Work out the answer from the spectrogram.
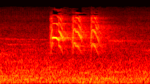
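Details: Parakeet calling: one burst of three harsh, high, screechy notes in under half a second, sharply loud at the start, against quiet low background noise.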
